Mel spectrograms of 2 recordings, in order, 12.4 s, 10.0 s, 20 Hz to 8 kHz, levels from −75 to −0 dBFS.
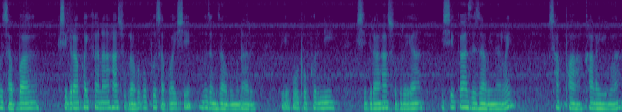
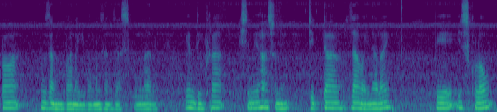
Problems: low volume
